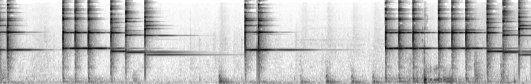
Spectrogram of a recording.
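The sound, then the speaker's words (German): Drinking glasses are tapped with beaters one after another, ringing out clear bell-like notes at different pitches to pick out a song melody in short phrases with brief pauses. The taps are bright, with no talking. “Es war sehr schön, dich konzentriert die Gläser beklöppeln zu sehen.”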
